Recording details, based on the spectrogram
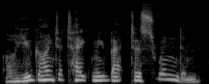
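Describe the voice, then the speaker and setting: A narrator voicing a literal-minded, anxious, flatly honest boy in an audiobook. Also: mid-range voice, moderate pace, no echo, studio quality, recorded from a distance, pitched above the performer's own voice, close to an everyday voice. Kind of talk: first-person audiobook narration.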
